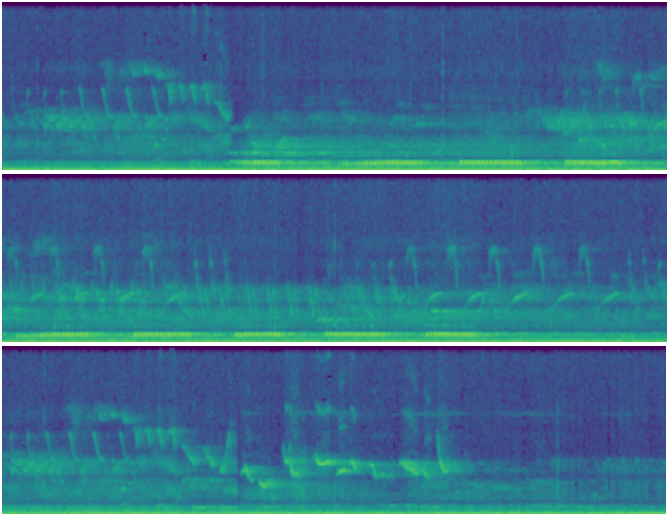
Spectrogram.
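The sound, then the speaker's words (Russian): A turtle dove coos at the edge of a forest clearing in a steady run of low, purring phrases, with faint birdsong chirping higher in the background and a constant low rumble underneath. “краю лесной опушки воркует горлица.”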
